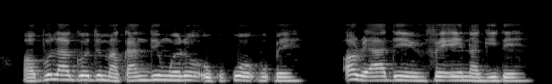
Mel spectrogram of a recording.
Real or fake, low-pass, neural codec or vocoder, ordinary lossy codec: real; 7.2 kHz; none; none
